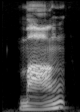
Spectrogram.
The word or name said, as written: mang2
